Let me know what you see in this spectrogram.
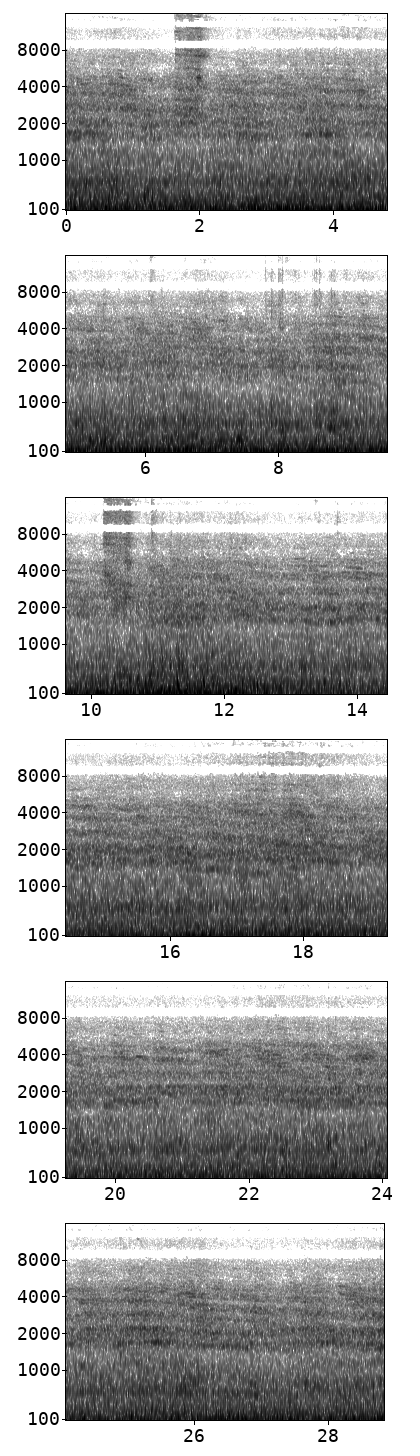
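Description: Freight train's intermodal well cars rolling steadily past on the rails, a loud continuous rumble with high-pitched wheel squeal over it and a couple of sharp clicks from the wheels.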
